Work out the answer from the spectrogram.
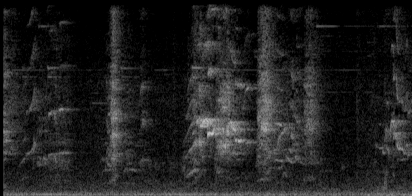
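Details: Lorikeets at a feeding cafe during rolling thunder and lightning, giving bursts of high, harsh screeching chatter, several overlapping calls with louder clusters near the middle and end, over a low steady rumble.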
